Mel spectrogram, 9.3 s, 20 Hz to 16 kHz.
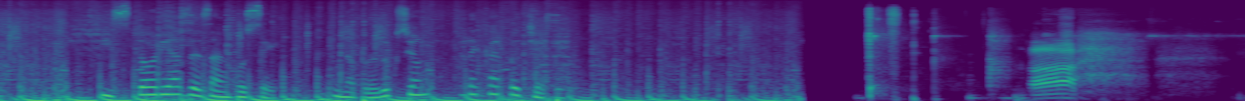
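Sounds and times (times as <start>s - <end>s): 
music: 0.0s - 6.0s
speech: 0.8s - 4.4s, 7.8s - 8.3s
beer bottle cap popping off: 6.5s - 7.6s.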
